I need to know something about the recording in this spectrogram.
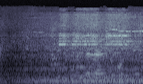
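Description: Street traffic ambience with vehicles and faint, indistinct voices, fading in and growing louder.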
